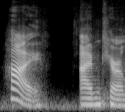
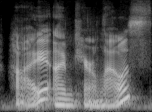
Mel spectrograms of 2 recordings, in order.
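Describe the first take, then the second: First: The voice falls at the end, sounding complete. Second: The voice rises at the end, left hanging. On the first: The statement is complete. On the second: The sentence is not finished yet.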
